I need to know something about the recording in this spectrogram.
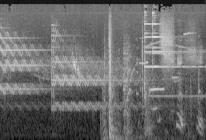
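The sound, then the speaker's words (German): A whimsical magical sound effect as a door with no handle is opened by a spell: a wavering electronic tone shifts pitch, then a burst of sparkly chimes and whooshing swirls rises, evoking an enchanted door swinging open. “Aber die Tür hat keine Klinke. Wie soll man dann reinkommen? Ganz einfach. Ene, mene, Bindestrich. Türe bitte öffne dich.”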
